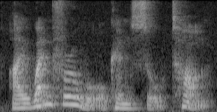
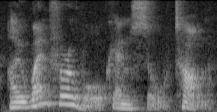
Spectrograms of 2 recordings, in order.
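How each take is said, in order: First: The intonation on Tom is strong. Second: The intonation on Tom is strong.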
